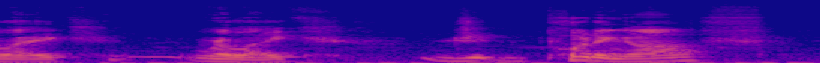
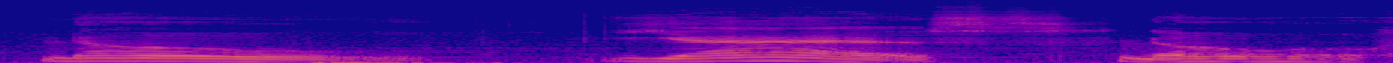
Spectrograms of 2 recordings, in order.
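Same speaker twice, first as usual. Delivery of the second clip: scornful, mocking, sarcastic, drawn-out yes. Reacting to another player's answer about the order: sarcastic tone. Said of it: "Sound so fucking sarcastic".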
